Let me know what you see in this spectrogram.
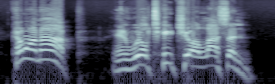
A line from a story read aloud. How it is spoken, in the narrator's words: They yelled down to Jonathan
